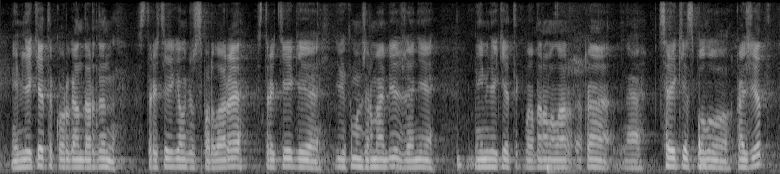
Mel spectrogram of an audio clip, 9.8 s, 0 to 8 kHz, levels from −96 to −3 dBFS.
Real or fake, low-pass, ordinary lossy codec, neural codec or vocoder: real; none; none; none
